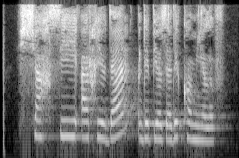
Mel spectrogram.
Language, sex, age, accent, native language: Uzbek, female, 12-17, Xorazm, Uzbek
